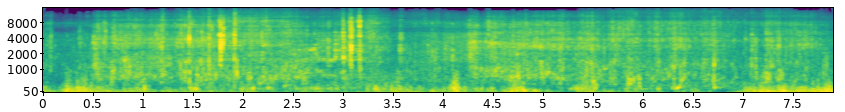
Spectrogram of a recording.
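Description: Wind buffeting the microphone in uneven gusts over outdoor water noise, with a scatter of short clicks and splashy crackles in the first half.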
